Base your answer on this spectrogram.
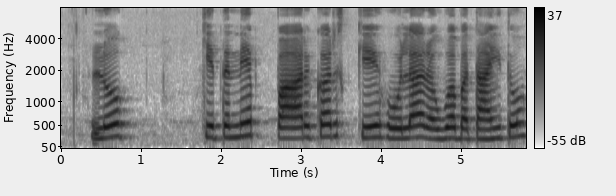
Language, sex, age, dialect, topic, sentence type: Magahi, female, 36-40, Southern, banking, question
